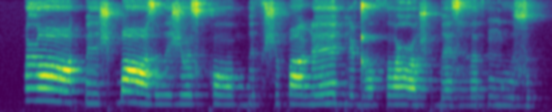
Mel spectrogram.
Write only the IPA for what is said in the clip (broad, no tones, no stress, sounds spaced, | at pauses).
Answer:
ɣ ɑː k͡p ɪː ʃ ɓ ɑː z β ɪ ʒ ə˞ z k ɔː ɡ͡b ɪ θ ʃ ɪ p ɑː ɳ ɛː bʲ ɑ ɖ ɔ θ ɔ ʕ ɔ ʃ ɡ͡b ɛ z ɦ ə θ ŋ͡m u z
